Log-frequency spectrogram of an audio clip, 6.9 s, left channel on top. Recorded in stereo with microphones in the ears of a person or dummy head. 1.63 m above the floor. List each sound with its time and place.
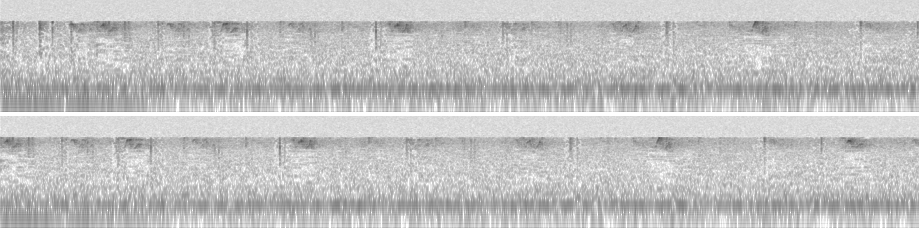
Only background noise.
